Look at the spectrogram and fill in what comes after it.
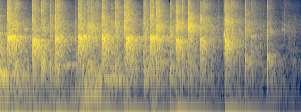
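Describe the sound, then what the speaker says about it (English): A small audience at a workshop panel session claps in a quick burst of separate, close hand claps, thinning out toward the end with a few last scattered claps. "You can clap."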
